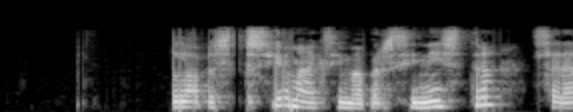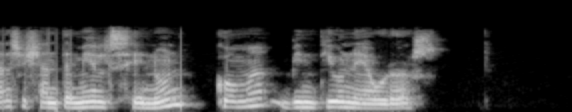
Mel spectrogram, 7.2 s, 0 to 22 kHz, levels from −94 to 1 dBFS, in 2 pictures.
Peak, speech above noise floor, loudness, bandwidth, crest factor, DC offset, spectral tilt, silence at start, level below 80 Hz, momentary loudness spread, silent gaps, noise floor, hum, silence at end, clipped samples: 0 dBFS; 67 dB; -15 LUFS; 8.4 kHz; 16 dB; under 0.1%; -4.5 dB/octave; 1.05 s; -50 dBFS; 7 LU; none; -82 dBFS; none; 0.9 s; under 0.1%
